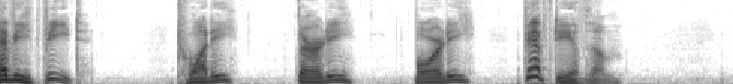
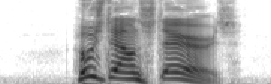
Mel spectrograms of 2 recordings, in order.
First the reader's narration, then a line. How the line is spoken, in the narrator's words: roared Henry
